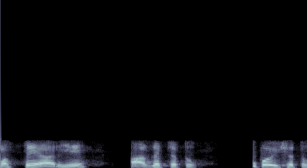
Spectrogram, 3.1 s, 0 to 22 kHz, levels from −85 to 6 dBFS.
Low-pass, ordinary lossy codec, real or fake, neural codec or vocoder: 3.6 kHz; none; fake; codec, 44.1 kHz, 7.8 kbps, DAC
